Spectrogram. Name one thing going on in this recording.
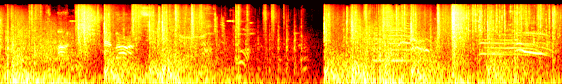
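Cannons fire in booming blasts.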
